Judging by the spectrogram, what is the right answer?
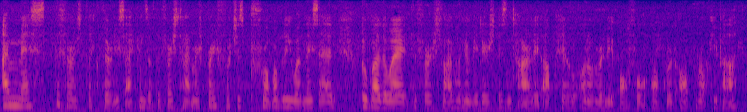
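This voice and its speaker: A woman's voice: sits low, flat delivery, fast, few pauses, background noise. A woman chatting casually to camera as a vlogger.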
